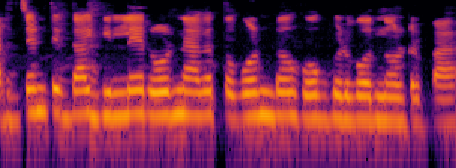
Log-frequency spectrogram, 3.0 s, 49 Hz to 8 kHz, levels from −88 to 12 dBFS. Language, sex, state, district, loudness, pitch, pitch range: Kannada, female, Karnataka, Dharwad, -14 LUFS, 240 Hz, 215-245 Hz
